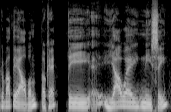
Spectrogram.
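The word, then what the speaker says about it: Yahweh Nissi: The Yahweh Nisi.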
